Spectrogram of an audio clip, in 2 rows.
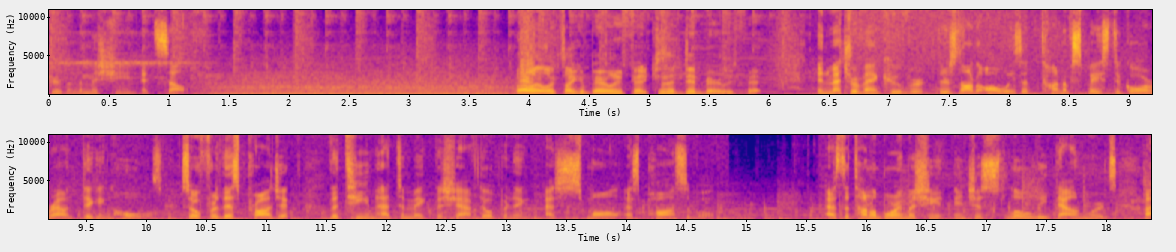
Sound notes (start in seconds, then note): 1.6 machine whirring; 1.6 upbeat music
